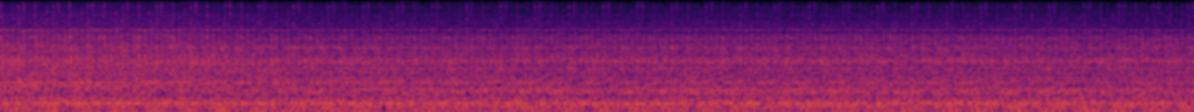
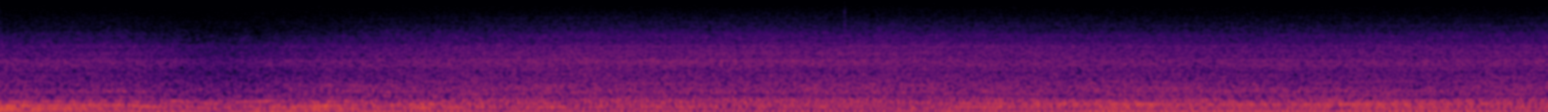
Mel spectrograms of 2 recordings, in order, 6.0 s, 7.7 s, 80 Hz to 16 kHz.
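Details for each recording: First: 2009 VW Touareg 3.6 L at idle after sealing crankcase vacuum leak behind lean codes and rpm fluctuation: even settled hum with faint constant tone, rpm no longer hunting, fuel trims recovering; steady idle. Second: 2009 VW Touareg 3.6L with check-engine light, P0507 idle rpm higher than expected and P2187/P2189 lean on both banks, rpm raised slightly: steady drone with uneven, shaky beat; lean running from internal PCV leak in the valve cover.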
